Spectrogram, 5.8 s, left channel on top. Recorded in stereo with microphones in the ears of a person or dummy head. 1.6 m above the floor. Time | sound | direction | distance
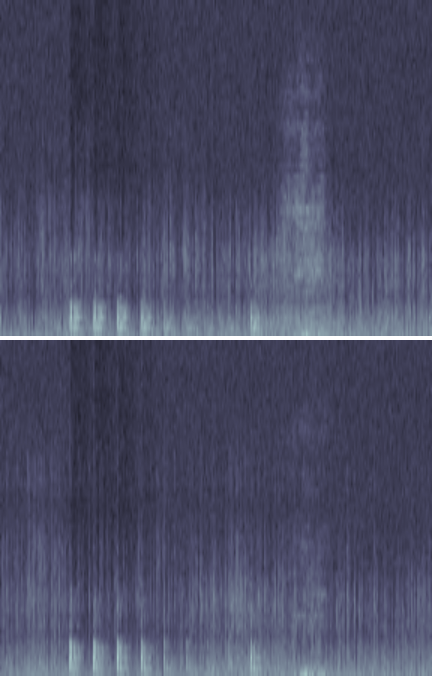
0.9 | knocking | 75° right (ahead or behind) | 5.5 m
3.7 | a zipper | 50° left (ahead or behind) | 4.5 m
